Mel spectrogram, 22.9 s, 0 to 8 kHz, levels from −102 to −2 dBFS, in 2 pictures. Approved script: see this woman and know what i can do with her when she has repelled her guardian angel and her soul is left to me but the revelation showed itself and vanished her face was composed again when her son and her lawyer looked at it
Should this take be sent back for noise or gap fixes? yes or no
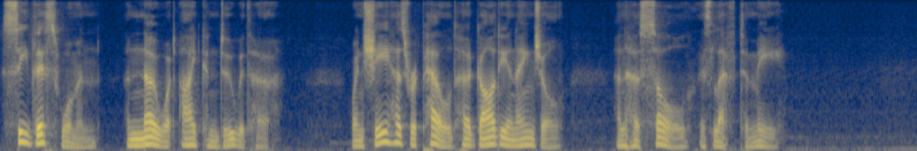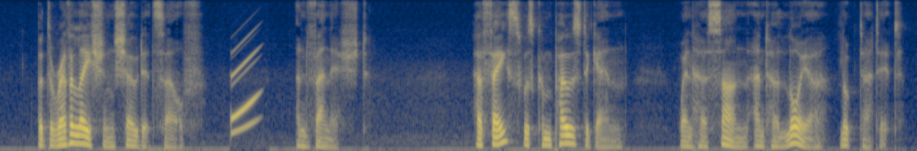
yes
